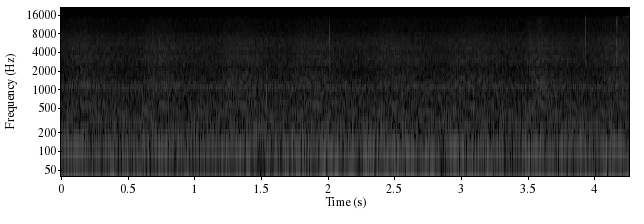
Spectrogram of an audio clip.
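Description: Steady low background hum made of several constant tones, with a faint hiss over it.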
